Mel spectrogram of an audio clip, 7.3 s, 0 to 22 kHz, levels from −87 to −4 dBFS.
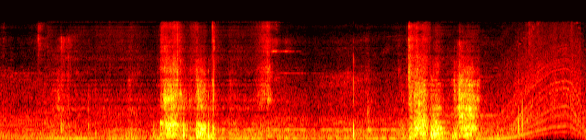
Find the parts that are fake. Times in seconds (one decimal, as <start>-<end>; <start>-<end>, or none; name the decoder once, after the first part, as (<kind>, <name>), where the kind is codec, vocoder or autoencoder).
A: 0.6-3.4 (codec, HILCodec); 5.3-6.0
